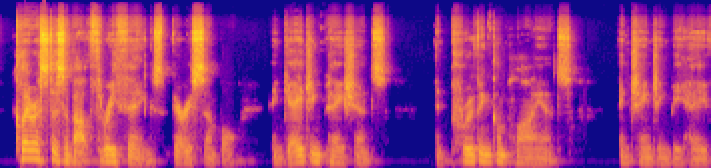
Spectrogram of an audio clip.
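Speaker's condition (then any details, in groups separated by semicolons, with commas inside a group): No condition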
